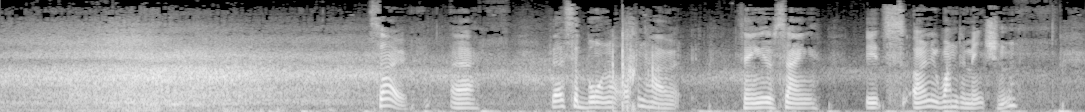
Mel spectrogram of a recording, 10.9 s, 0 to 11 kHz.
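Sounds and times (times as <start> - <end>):
car rushing past: 0.0 - 4.0
speech: 3.8 - 4.9, 5.5 - 6.8, 7.4 - 10.3.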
